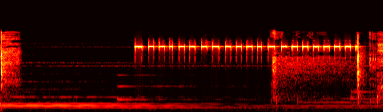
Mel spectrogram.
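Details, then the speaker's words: EZ-Breathe veterinary ventilator on a test lung, not a patient: rapid regular high-pitched overpressure alarm beeping, about three per second, over music, set off by deliberately blocking the scavenger, its usual cause; it stops once pressure falls. "this can occur for a number of reasons usually however it occurs because the scavenger has somehow been blocked"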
